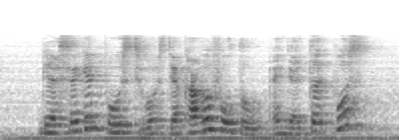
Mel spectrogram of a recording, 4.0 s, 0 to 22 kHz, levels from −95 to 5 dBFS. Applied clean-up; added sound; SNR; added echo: none; none; none; reverberation time 0.6 s.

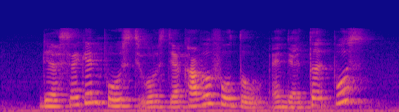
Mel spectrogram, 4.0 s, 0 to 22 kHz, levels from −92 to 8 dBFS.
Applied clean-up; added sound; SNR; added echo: none; none; none; none.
